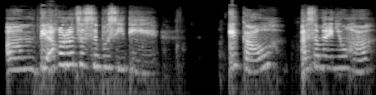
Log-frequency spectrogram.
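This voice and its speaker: A coy, sweet young woman in a radio romance, with a Cebuano Bisaya accent. The voice is girlish, extremely high and very bright, recorded dry. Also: a little fast, no room sound, heavily acted. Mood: coy, friendly. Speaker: radio drama actor. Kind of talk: Bisaya radio drama acting.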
